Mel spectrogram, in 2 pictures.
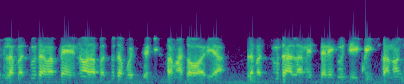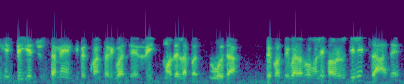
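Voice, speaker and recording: A man's voice: medium pitch, breathy edge. A man being interviewed as a guest, explaining his work in a chatty way with many filler words. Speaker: interview guest, satirical writer. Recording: narrow tinny phone line on radio.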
